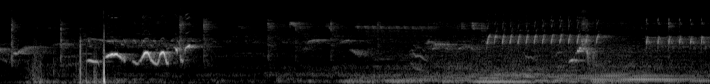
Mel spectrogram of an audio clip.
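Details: White-rumped shama after moulting, duelling to regain performance; a sharp click then loud rising whistled notes, followed by rapid trilled rattles over a low humming background.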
